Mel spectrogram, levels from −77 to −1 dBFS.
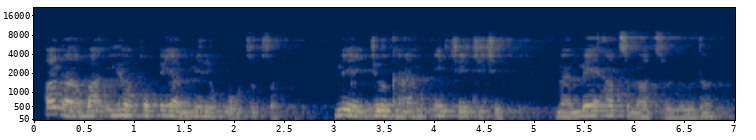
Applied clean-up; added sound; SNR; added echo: none; none; none; reverberation time 1.4 s.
